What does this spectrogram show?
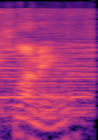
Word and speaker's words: plumbing: of the week is plumbing plumbing it has a B in it but apparently you don't pronounce the B it's plumbing it's um it actually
